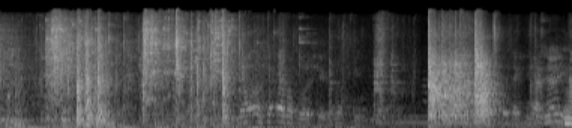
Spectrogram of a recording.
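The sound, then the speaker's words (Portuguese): Repeated crashes of breaking glass and clattering debris as roof tiles, glass and metal gutters from the remains of houses are thrown down to the ground in the village of Lagiosa, near Oliveira do Hospital; loud bursts separated by brief pauses, with voices talking in the background. “aldeia de Lagiosa, às portas de Oliveira do Hospital, já se ouvem as telhas, vidros e calhas, restos de casa que agora são deitados por segurança ao chão.”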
